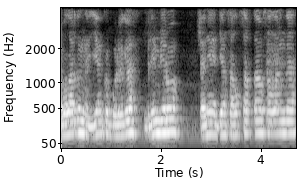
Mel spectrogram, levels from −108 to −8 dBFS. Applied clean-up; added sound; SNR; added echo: none; none; none; reverberation time 0.3 s.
